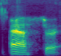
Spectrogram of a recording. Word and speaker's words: Astor: Is it asked or Aston, the name of the group? Astor, ASTOR, Oh, okay, Services for got it.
